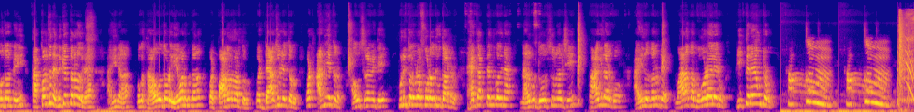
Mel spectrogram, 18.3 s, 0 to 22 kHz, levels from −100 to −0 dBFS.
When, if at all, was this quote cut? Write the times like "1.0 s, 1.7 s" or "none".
15.5 s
